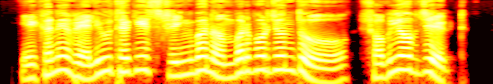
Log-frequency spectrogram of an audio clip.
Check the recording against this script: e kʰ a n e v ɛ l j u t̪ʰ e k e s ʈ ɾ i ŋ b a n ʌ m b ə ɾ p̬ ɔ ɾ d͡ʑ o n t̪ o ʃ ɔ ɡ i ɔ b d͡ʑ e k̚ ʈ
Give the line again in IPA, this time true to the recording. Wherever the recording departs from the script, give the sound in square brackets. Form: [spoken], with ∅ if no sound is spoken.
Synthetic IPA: e kʰ a n e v ɛ l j u t̪ʰ e k e s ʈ ɾ i ŋ b a n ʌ m b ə ɾ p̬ ɔ ɾ d͡ʑ o n t̪ o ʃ ɔ [b] i ɔ b d͡ʑ e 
